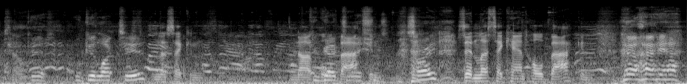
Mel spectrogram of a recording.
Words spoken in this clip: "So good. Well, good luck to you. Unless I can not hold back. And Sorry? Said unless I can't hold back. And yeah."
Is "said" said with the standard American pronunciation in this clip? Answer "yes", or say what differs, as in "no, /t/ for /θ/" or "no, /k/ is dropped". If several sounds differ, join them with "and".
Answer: no, /d/ is dropped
